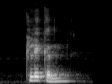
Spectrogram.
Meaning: 1. to click 2. to go well relationwise, to have a click 3. to squeal on someone, to snitch 4. to fall into place mentally (as in the penny drops) 5. to suffice 6. to knock, to make a knocking sound
- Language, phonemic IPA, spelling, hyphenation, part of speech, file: Dutch, /ˈklɪ.kə(n)/, klikken, klik‧ken, verb, Nl-klikken.ogg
